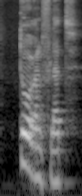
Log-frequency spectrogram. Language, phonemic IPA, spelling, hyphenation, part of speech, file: Dutch, /ˈtoː.rə(n)ˌflɛt/, torenflat, to‧ren‧flat, noun, Nl-torenflat.ogg
- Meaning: skyscraper (tall highrise building); tower block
